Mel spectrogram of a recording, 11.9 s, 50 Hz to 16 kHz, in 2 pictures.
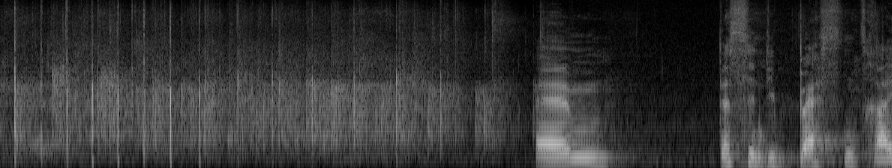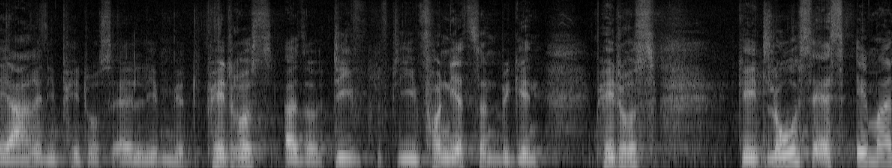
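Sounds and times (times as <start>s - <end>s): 
crowd applause: 0.0s - 3.6s
speech: 3.6s - 4.2s, 4.8s - 11.8s.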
